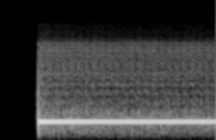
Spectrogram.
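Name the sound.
telephone dial tone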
